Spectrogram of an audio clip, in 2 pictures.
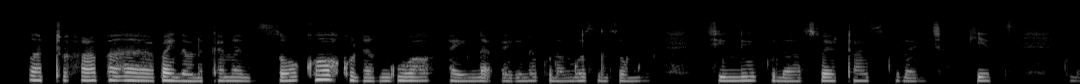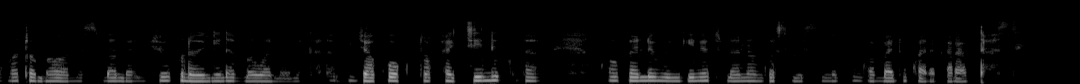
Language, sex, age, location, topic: Swahili, female, 18-24, Nakuru, finance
